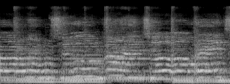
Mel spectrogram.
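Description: A man and a woman singing a worship song together over strummed acoustic guitar.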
